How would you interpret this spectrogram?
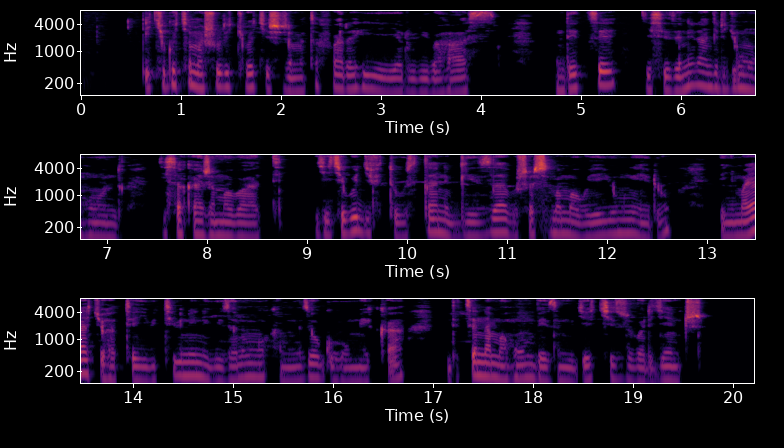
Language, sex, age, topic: Kinyarwanda, female, 25-35, education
